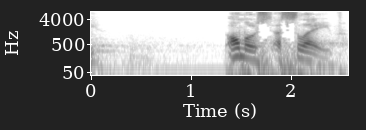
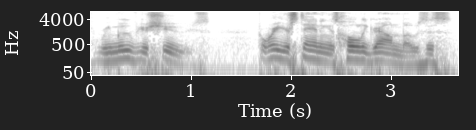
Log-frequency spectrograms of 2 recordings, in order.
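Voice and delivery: soft, grave voice from the bush, much softer; hushed voice of God; 4 semitones lower, 12 dB quieter than usual. Acted. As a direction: speak as God, hushed and solemn. God speaks from the burning bush.

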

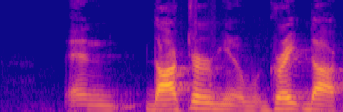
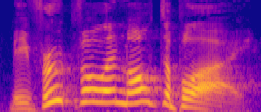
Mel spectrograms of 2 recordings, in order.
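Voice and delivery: loud, slow, higher proclamation of the verse; booming scripture quote; 8 semitones higher, 8 dB louder than usual. Acted. Preacher calling out the verse to the congregation, booming and slow. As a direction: proclaim it like God's own command. Preacher quoting God's command.

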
